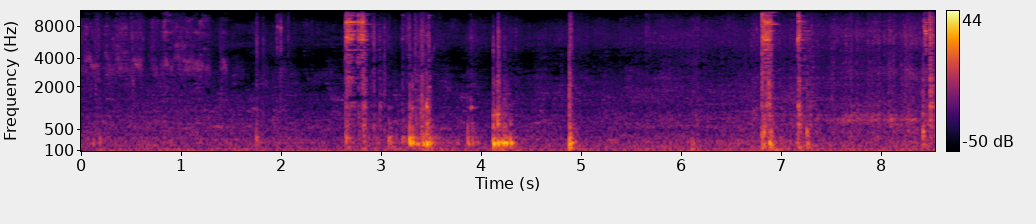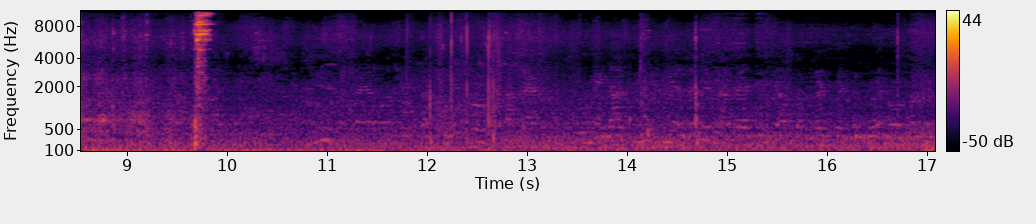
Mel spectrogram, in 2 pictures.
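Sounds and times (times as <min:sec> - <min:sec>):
metal tools clanking on engine: 0:01.7 - 0:04.4, 0:06.7 - 0:10.1.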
